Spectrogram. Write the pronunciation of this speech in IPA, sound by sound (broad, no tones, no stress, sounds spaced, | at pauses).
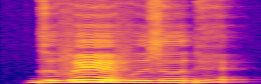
ɡ əː v æː v əː z ʌː ɗ æ̤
